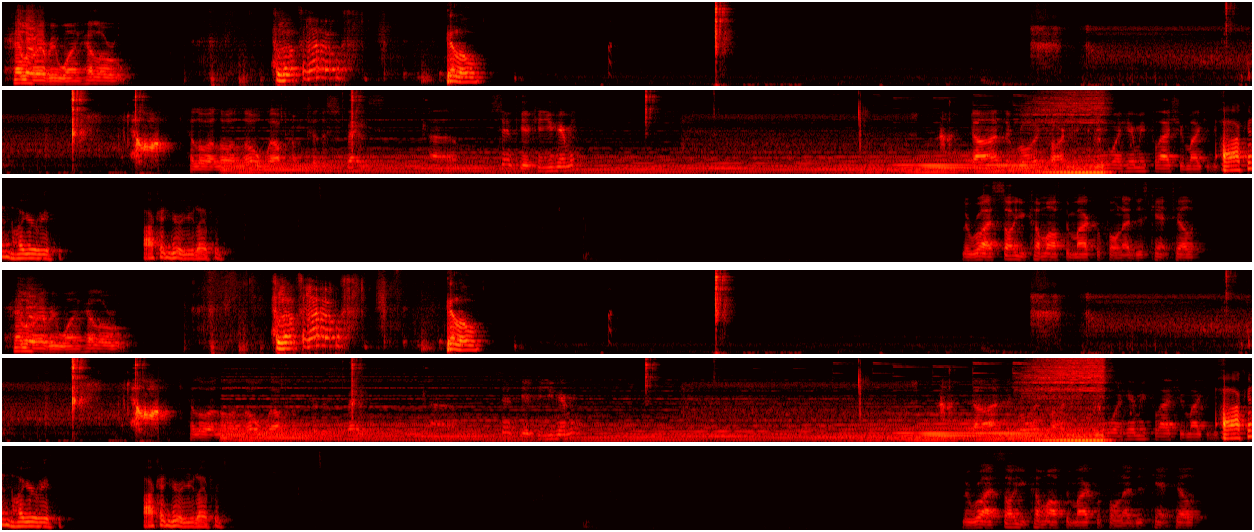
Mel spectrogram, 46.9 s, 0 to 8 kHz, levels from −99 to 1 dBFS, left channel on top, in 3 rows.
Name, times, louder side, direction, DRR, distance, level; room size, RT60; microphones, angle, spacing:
voice 1, 0.0-1.5 18.0-20.2 20.9-22.9 27.6-30.8 43.2-46.1, left 3 dB, 85° left, 1.5 m, -56 dB
voice 2, 2.6-3.1 3.4-4.8 5.2-5.4, right 4 dB, 70° right, 1.1 m, -51 dB
voice 3, 5.5-6.0 12.9-13.2 13.5-17.7 24.1-24.2 24.7-25.3 27.3-27.5 29.3-29.4 30.8-31.9 33.0-34.0, right 1 dB, 10° right, 0.6 m, -53 dB
sound 1, 6.9-24.6, left 2 dB, 5° left, 1.1 m, -56 dB
sound 2, 18.3-29.4, right 2 dB, 35° right, 0.9 m, -57 dB
15.5 x 9.5 x 4.3 m
head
